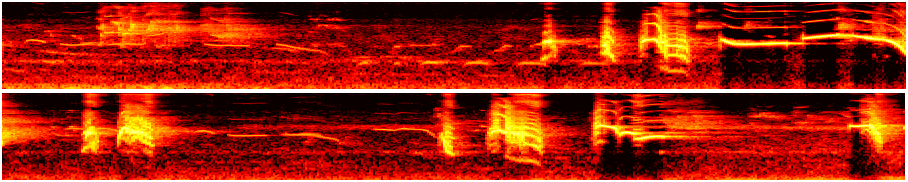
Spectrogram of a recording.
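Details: Household oriental magpie-robin singing as bait for singing birds: scattered sharp chirps and sliding whistles with gaps, after a low rumbling start.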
